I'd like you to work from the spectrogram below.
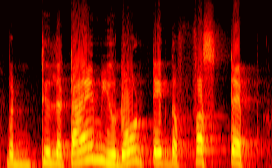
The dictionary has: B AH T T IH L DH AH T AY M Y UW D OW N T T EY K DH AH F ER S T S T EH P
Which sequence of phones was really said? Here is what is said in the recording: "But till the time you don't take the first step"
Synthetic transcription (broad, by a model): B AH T T IH L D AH T AY M Y UW D OW N T T EY K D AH F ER T S T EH P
